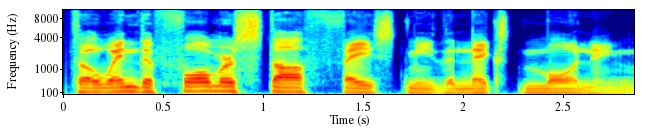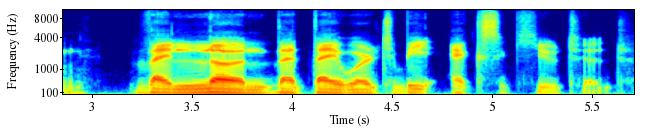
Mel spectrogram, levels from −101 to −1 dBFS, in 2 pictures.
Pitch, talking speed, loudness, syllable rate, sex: 100 Hz, 190 wpm, -19 LUFS, 4.9 syllables/s, male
